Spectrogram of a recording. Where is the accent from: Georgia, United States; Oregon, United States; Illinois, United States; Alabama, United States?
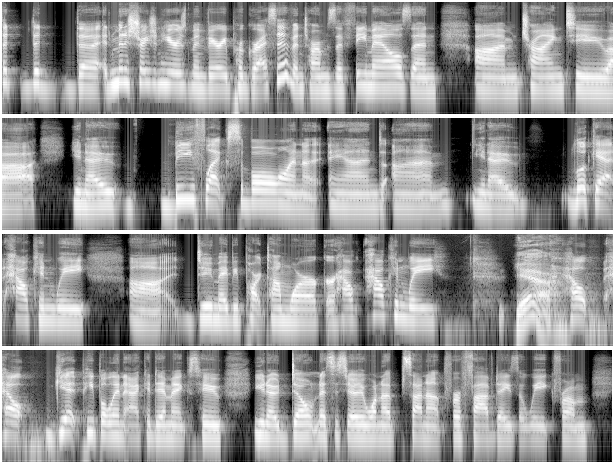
Georgia, United States; I'm originally from Georgia and I've always been a nerd.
